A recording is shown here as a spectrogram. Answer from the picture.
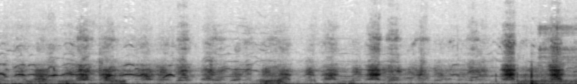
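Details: Night chorus of sled dogs at a White Mountains kennel in New Hampshire, Muddy Paw: excited barks and yips repeated rapidly over a continuous layer of whines and howls from many dogs.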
